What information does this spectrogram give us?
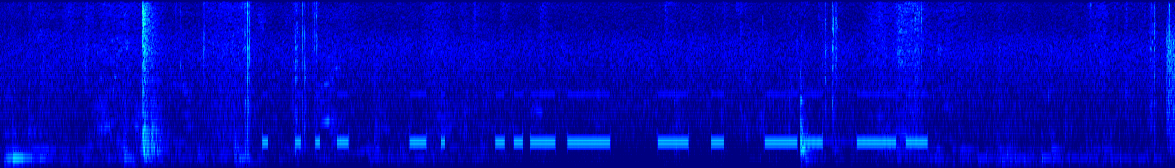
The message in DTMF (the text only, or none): none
